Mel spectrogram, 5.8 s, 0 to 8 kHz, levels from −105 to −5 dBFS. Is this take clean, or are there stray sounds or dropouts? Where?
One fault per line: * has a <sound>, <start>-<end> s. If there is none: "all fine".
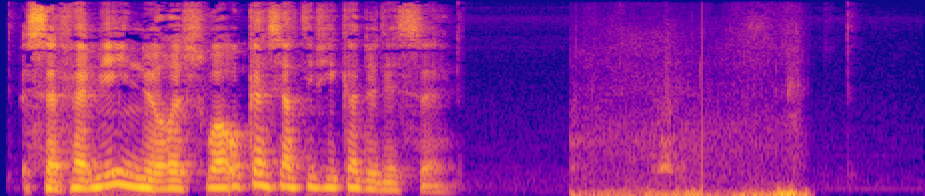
* has a bark, 3.6-5.1 s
